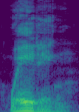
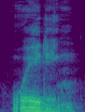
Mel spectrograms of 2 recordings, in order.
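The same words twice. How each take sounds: The two takes are said the same way.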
